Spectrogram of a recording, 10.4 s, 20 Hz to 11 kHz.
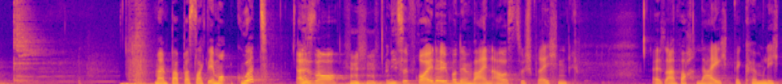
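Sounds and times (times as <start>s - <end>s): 
wine glasses clinking in a toast: 0.0s - 1.6s
speech: 2.1s - 7.8s, 8.7s - 10.4s
laughter: 4.6s - 5.2s.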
